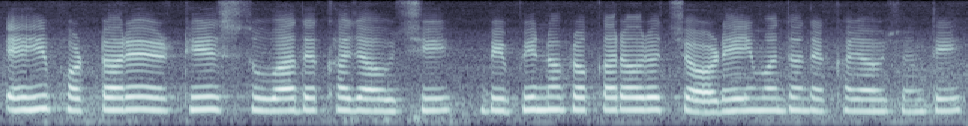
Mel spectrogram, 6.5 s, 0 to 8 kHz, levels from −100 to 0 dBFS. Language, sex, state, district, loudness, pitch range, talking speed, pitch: Odia, female, Odisha, Khordha, -13 LUFS, 255-275 Hz, 110 wpm, 270 Hz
